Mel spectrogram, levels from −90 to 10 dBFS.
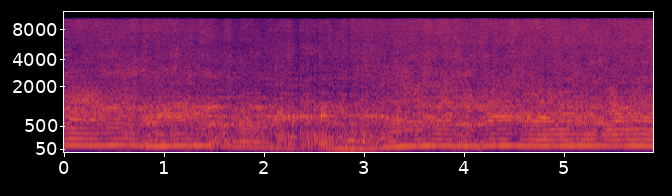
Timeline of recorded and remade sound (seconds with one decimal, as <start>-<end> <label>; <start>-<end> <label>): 0.0-5.9 remade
